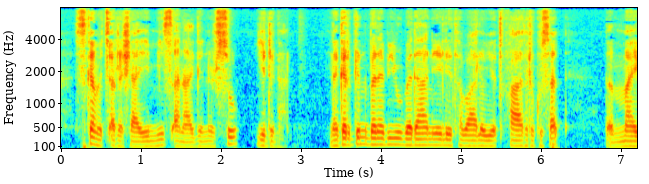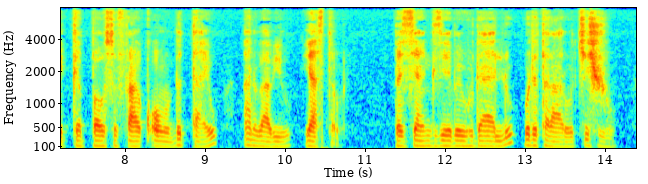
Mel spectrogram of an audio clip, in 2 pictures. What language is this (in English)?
Amharic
